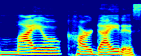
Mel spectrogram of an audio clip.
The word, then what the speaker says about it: myocarditis: And we were talking a little bit during the break about myocarditis.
